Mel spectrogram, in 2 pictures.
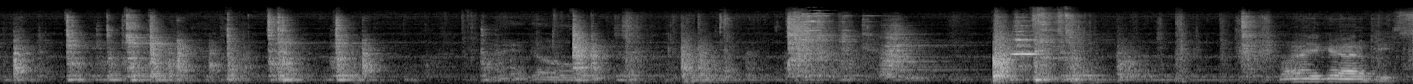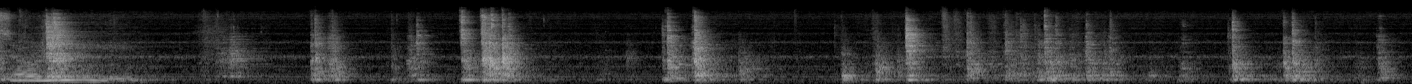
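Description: Metal pieces clank and tap sharply against a metal workbench, close by.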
